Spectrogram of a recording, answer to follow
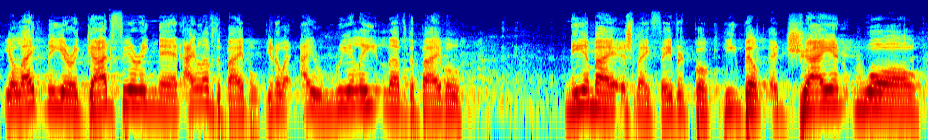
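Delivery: boastful American politician impression, drawing out key words; emphatic showman president with stretched superlatives; Donald Trump. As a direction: brag to the crowd in punchy, repeated phrases. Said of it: "now I've got Donald Trump".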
